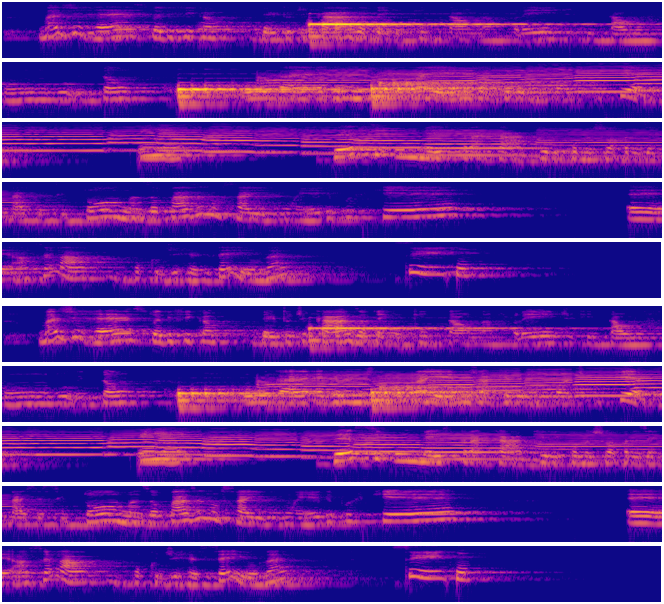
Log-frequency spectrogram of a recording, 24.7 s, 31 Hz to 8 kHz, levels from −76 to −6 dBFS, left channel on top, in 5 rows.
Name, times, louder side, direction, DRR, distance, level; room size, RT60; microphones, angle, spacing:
voice 1, 0.3-5.9 6.7-9.2 9.5-9.9 10.9-11.3 12.3-18.3 19.5-22.0, right 3 dB, 80° right, 4 dB, 2.3 m, -33 dB
sound 1, 2.3-4.1 6.3-9.0, left 8 dB, 30° left, 1.4 m, -22 dB
Trumpet, 6.8-15.0, right 2 dB, 20° right, 2.3 m, -32 dB
voice 2, 10.9-11.3 22.8-23.3, right 3 dB, 60° right, 7 dB, 0.9 m, -34 dB
19.5 x 18.0 x 7.9 m, 1.2 s
head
